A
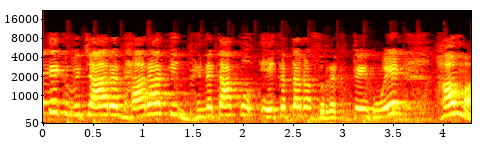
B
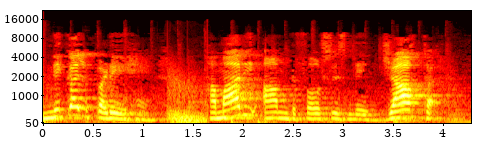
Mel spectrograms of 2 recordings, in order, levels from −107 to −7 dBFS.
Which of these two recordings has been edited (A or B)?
B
